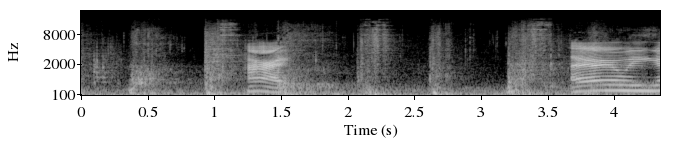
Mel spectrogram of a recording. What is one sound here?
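Sword blows land with sharp, wet thuds.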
